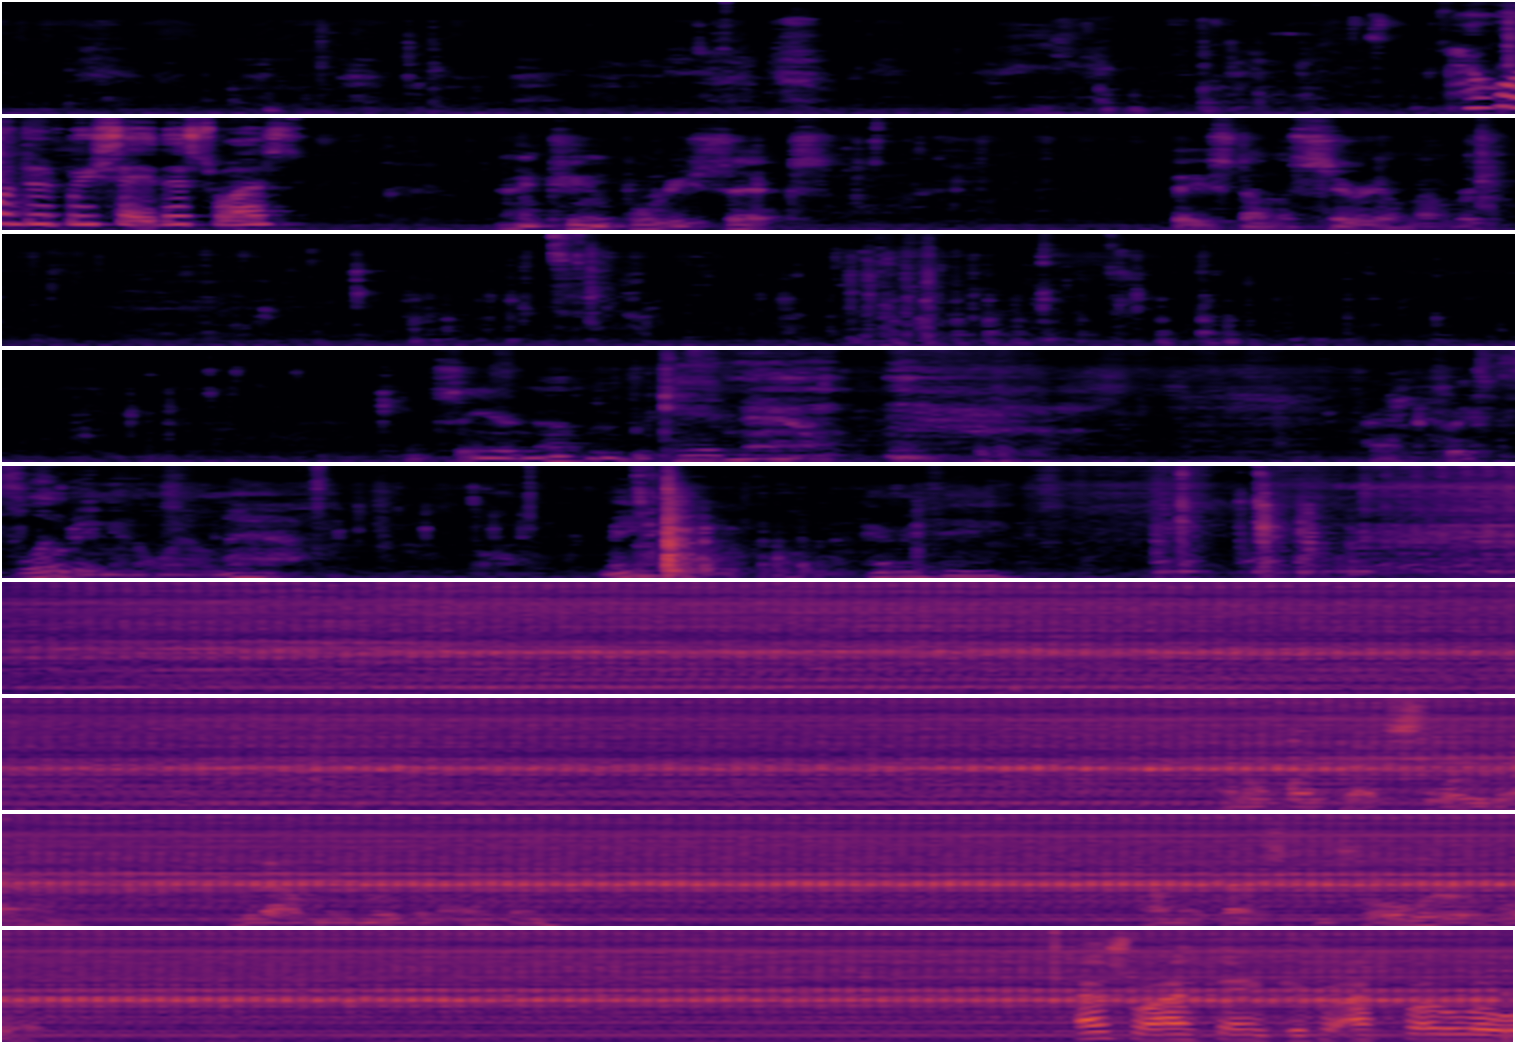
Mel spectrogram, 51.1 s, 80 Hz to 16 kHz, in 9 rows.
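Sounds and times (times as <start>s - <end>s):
sewing machine running: 27.6s - 51.0s.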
